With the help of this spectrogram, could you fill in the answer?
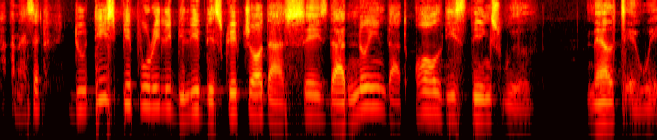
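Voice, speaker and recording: With a Nigerian accent and very wide pitch swings, the speaker goes at a moderate pace in a dry, close sound with no echo. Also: man. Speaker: pastor. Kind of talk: sermon. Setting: church.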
